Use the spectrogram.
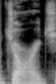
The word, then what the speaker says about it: Jorge: Jorge Alhamid. In spite of the French spelling, he pronounced the name George in the English manner.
